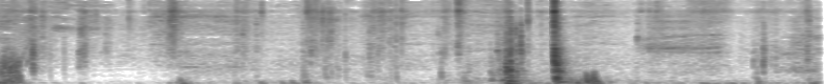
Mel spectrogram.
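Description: Footsteps and handling noise from walking around to the front of the vehicle, with two heavier thumps about four seconds in as someone gets into the driver's seat.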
